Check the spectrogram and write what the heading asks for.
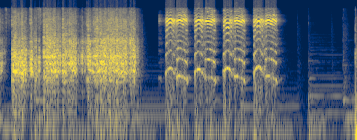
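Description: Chocolate candies poured from a hand into a plastic toy bathtub, a loud rattling patter for almost two seconds. Then a rubber squeaky ball is squeezed four times, each squeak rising and falling in pitch.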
